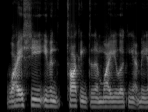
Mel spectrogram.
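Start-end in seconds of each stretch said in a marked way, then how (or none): none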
